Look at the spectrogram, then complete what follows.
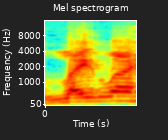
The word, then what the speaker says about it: Leila: Leila has two syllables and the fact that as I mentioned earlier the ai makes the long a sound but the a on the end is making a sound that's like uh which is not long or short.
